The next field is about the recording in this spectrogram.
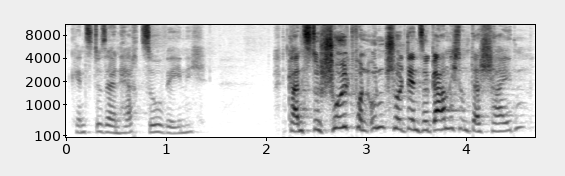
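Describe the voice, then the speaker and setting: An actress playing a noble, courageous young princess in love, declaiming impassioned verse in a classical German radio tragedy. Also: female voice, a little high, expressive, normal speed, fairly bright tone. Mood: bold reproach.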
